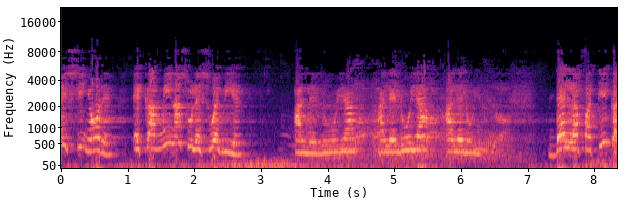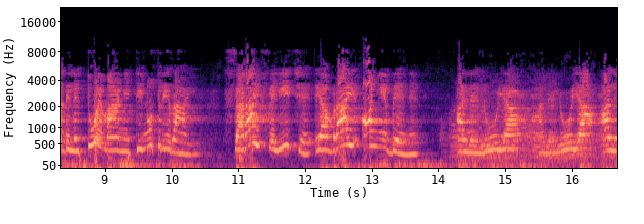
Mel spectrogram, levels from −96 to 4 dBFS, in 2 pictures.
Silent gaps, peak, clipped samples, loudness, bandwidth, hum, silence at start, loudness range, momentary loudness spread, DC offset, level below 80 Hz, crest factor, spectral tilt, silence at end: none; 0 dBFS; under 0.1%; -17 LUFS; 9.4 kHz; none; 0 s; 5 LU; 15 LU; under 0.1%; -36 dBFS; 16 dB; -5 dB/octave; 0 s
